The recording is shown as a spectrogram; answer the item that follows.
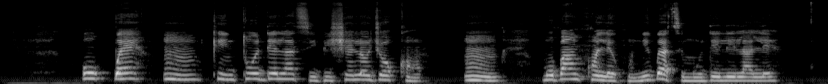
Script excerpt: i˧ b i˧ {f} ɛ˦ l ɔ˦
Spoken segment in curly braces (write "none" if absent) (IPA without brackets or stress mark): ʃ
